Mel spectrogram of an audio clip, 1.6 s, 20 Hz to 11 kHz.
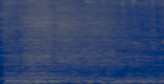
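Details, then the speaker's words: Square body K5 Blazer off-road build during stalled restoration, fired right up; deep rumble revving evenly without knocks or rattles, still sounds good; normal start and rev. "Fired it right up. She still sounds good."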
